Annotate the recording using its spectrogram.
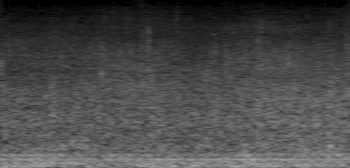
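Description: A motorboat's engine giving a steady low hum across the water, over a rush of wind and water noise.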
